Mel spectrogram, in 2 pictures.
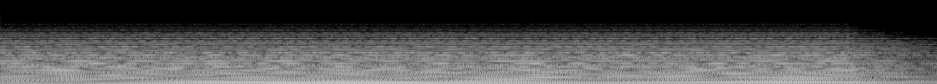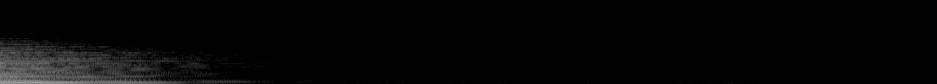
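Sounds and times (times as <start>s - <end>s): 
paraphonic organ fanfare: 0.0s - 11.2s.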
